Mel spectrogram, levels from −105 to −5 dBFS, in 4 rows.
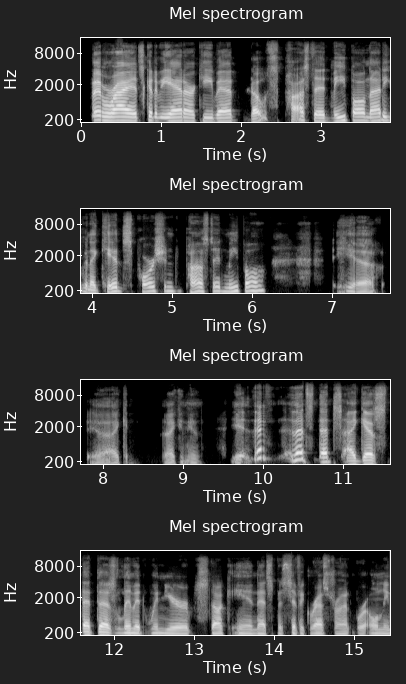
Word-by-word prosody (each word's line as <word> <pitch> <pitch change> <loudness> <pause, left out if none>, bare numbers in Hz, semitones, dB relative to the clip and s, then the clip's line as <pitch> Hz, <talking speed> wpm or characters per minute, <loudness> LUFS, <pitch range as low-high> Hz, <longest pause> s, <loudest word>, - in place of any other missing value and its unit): The 185 -1 +6
riot's 160 -1 +7
gonna 165 -2 +1
be 150 0 +2
anarchy, 145 -2 +2
man, 140 +1 +3 0.2
"Those - - 0 0.2
pasta - - 0
and 135 -1 +1
meatball 160 +3 +2
not 155 +2 +2
even 160 -4 -3
a 110 - +2
kid's 165 +10 -1
portion 180 +3 -1
of 175 - -10
pasta 175 0 -1
and 180 -2 -4
meatball?" 185 +4 -1 0.9
Yeah, - - -5 0.3
yeah. - - -11
I - - -6
can - - -20 0.4
I - - -5
can - - -19
hea - - -14 0.4
Yeah, 450 - -6
that's 345 +2 +2 0.3
that's 290 +2 +3
that's 190 0 +1
I 120 - +1
guess, 130 +2 +2
that 120 -1 +3
does 110 -6 +3
limit 90 0 0
when 90 0 -7
you're 80 -2 -1
stuck 85 0 -3
in 85 -3 -6
that 80 -1 -2
specific - - -6
restaurant 80 -1 -4
where - - -7
only 85 -1 -5
145 Hz, 170 wpm, -24 LUFS, -, 0.9 s, riot's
